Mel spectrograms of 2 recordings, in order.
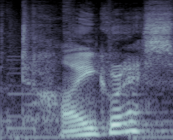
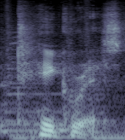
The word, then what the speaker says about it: Tigris: Euphrates river system and over here in the west it's sometimes pronounced The Tigress but in Syria and Iraq and those regions of the world they prounce it the tigis so that's the pronunciation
